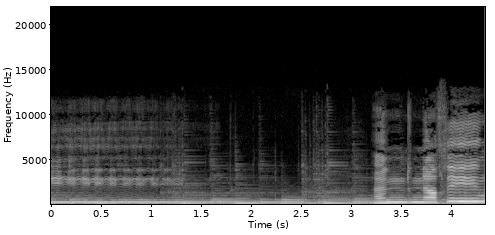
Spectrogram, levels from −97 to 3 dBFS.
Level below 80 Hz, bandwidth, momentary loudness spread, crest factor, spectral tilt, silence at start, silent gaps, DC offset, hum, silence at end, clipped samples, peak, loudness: -54 dBFS; 11 kHz; 13 LU; 16 dB; -6 dB/octave; 0 s; none; under 0.1%; none; 0 s; under 0.1%; -6 dBFS; -24 LUFS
